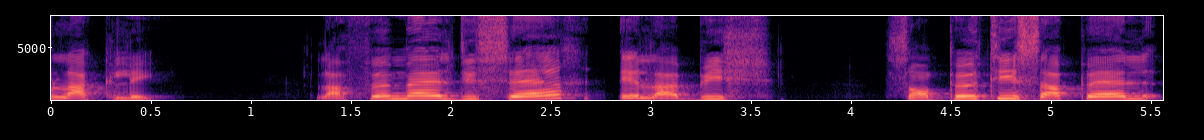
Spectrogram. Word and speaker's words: cerf: gazelle et le cerf le fn ne se prononcent pas comme la clé la femelle du cerf et labiche son petit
